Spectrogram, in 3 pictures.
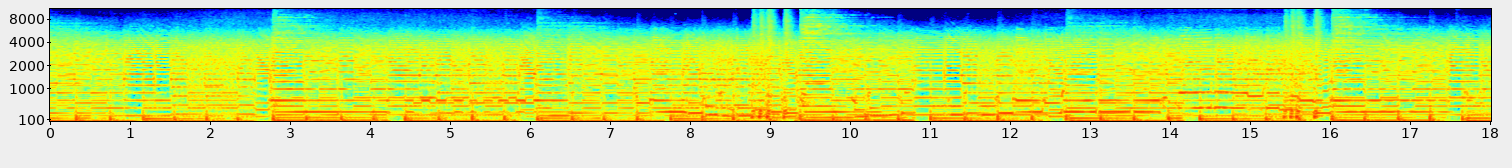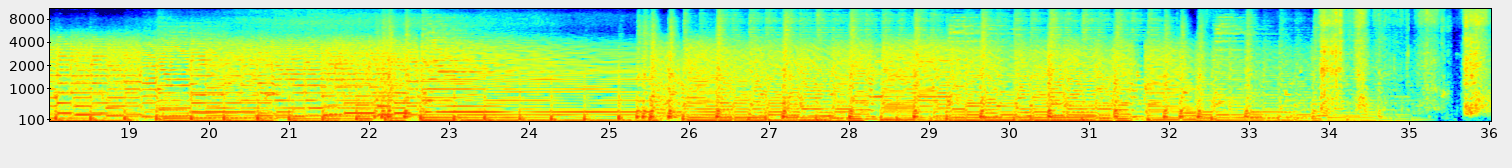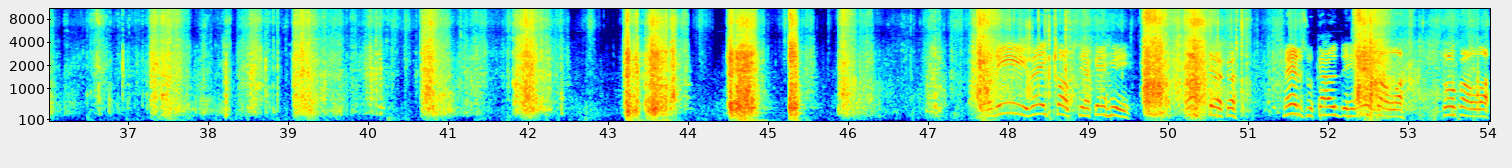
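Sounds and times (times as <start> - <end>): rock guitar music: 0.0 - 35.2
snow tool scraping snow off car: 33.8 - 54.0.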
